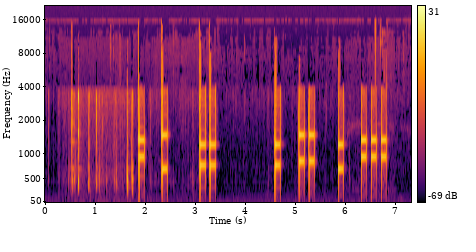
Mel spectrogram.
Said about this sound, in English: You're dialing our number again. Why do you keep calling our phone number? Hello, Talk Radio. He's dialing. You can hear him dial.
